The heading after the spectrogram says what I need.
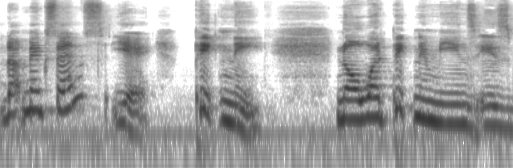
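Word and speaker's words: pickney: It's like you're saying picnic, but you're taking off the C off of the end, and you say pikney. You know what I mean? Like that makes sense? Yeah, pikney.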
